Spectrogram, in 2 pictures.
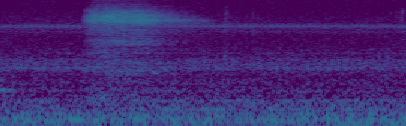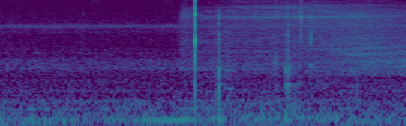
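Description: Exhalation during a breathing exercise, a soft, airy breath out early on, followed by quiet background and a few faint clicks and rustles later.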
